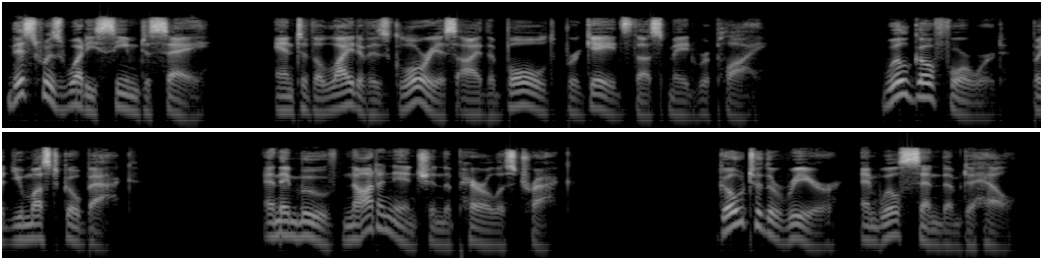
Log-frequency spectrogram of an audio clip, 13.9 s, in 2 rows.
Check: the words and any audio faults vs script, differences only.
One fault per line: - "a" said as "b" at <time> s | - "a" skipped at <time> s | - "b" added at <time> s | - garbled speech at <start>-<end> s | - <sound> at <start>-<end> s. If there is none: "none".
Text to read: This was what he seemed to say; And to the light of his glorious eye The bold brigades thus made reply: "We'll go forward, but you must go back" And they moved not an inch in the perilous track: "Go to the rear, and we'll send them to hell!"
none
